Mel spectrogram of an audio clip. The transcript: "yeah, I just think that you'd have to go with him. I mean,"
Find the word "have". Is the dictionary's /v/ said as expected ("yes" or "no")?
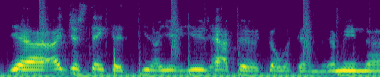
no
